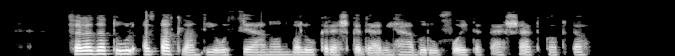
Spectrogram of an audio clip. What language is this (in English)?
Hungarian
